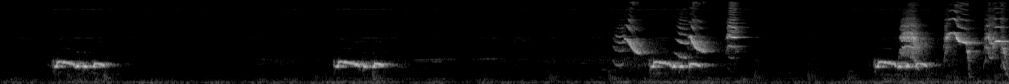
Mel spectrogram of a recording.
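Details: Zebra dove close by, said not to stop cooing all day, repeating a short wavering coo about every three seconds while another bird adds sharp high chirps in the later part.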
